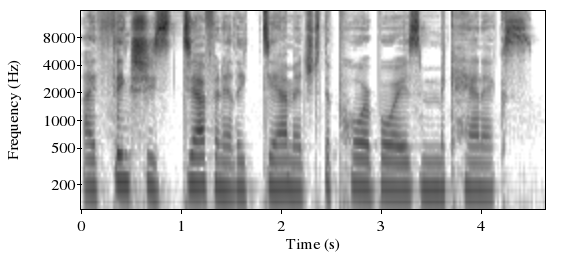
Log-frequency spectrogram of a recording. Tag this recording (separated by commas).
woman speaking, Speech, Human voice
